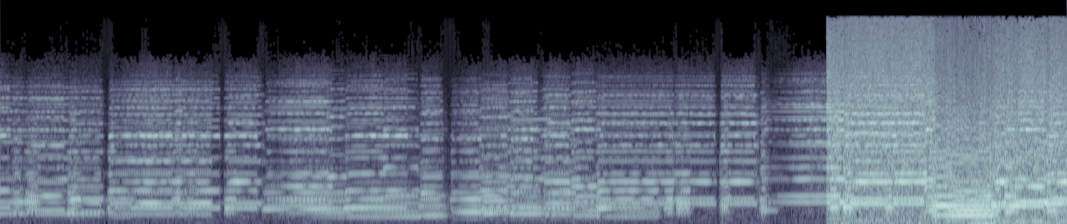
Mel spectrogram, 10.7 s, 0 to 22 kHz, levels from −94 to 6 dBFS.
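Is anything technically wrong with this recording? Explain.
Yes. From 8.27 s to the end, the sound becomes suddenly very loud and harsh, with background noise as loud as the foreground. The likely cause is float read as integer: 32-bit float samples decoded as 32-bit integers, so the sign and exponent bits set each value. The waveform becomes a nearly square block at an almost fixed, high level, and the spectrogram fills with dense broadband energy. Pitch remains traceable.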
